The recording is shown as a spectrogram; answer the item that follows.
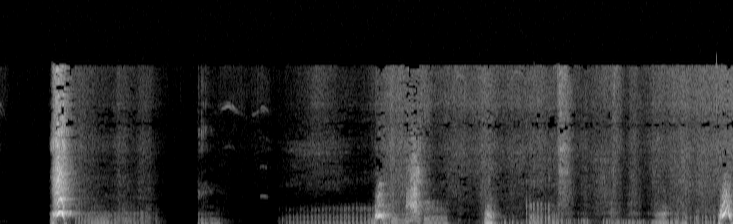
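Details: Poodle puppy in a tussle over a ball with another dog, later burying the ball in a blanket; sustained low growls interrupted by several short, sharp barks and yelps.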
